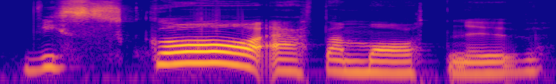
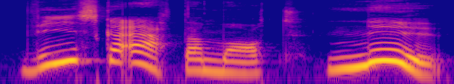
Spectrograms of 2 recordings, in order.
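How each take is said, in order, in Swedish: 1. Betoningen ligger på ordet ska. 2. Betoningen ligger på ordet nu. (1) "betyder ja, sluta tjata, vi ska äta" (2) "betyder vi ska äta exakt nu, inte snart eller sen"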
